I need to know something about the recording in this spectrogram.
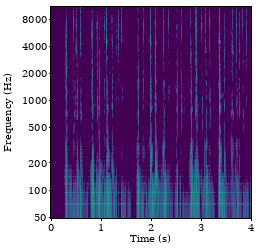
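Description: Typing sound effect: rapid, irregular clicks of computer keyboard keys, with a short pause about one and a half seconds in.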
